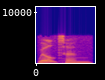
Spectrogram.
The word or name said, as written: Wilton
